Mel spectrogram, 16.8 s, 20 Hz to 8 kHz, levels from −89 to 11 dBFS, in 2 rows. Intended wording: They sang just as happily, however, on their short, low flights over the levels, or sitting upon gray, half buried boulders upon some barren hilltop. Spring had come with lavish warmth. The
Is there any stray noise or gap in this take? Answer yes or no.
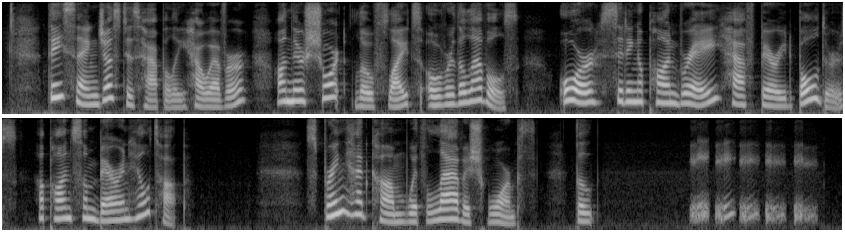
yes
